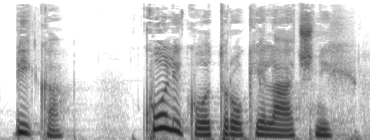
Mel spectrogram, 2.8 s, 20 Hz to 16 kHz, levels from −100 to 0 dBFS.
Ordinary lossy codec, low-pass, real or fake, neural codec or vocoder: MP3, 64 kbps; 14.4 kHz; real; none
